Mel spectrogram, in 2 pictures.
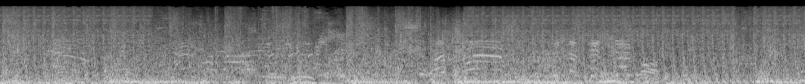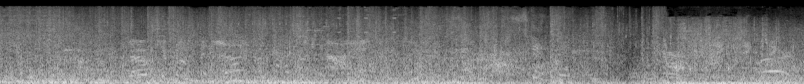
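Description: Rapid weapon fire in a video game, a dense, loud, nearly unbroken barrage of shots and mechanical clatter with booming impacts, a voice talking over the din.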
